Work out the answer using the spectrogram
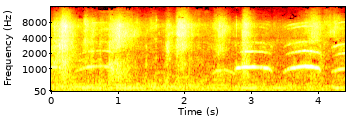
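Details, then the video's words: Crying baby monkey separated from its mother, clinging to a tree with a shaking body; drawn-out arching whines repeat about once a second, louder and clearer toward the end, over bursts of rustling noise. "Terrible Cry ! Baby Monkey Cry Shacking Body Hug The Tree Lost Mom"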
